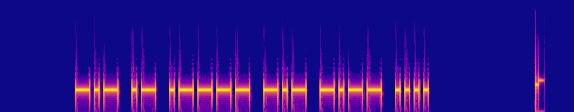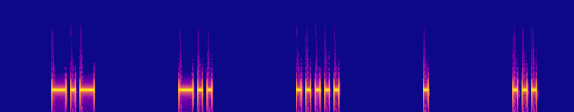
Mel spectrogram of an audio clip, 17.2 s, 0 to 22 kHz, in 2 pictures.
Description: Morse code, heard as a keyed tone, about 17 wpm, spaced as for 9 wpm, 700 Hz. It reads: KA1KYH KD5ES
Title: USA Call Signs - 6 Characters - 6x Character Spacing - 17wpm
